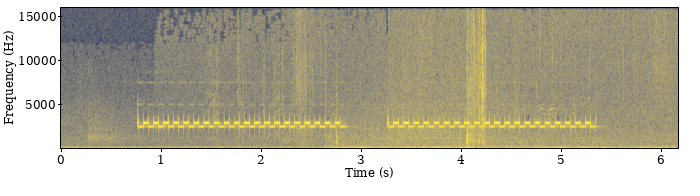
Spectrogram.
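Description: Mobile phone ringing with an old-style trilling telephone ring: two rings of about two seconds each, with a short gap between.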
